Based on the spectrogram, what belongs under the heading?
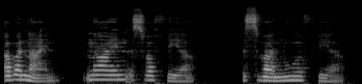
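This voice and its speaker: A woman's voice: lowish voice, slow, gravelly. A woman reading fan fiction aloud with dramatic, emotive narration. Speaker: audiobook reader.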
